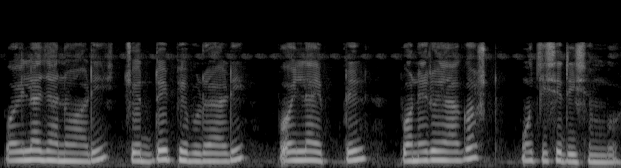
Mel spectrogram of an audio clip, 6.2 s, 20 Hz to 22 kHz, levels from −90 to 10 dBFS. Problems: constant background noise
